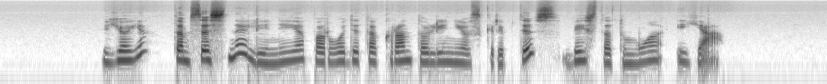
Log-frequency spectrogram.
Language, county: Lithuanian, Vilnius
